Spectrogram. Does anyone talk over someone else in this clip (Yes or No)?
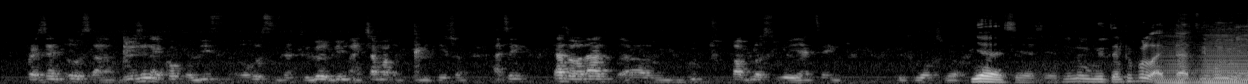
No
